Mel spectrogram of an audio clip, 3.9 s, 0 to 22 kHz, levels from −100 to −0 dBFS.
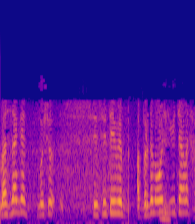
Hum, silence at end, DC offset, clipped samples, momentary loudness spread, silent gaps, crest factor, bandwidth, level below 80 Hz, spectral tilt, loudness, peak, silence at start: none; 0 s; under 0.1%; under 0.1%; 16 LU; none; 18 dB; 4.8 kHz; -74 dBFS; -9 dB/octave; -32 LUFS; -14 dBFS; 0 s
